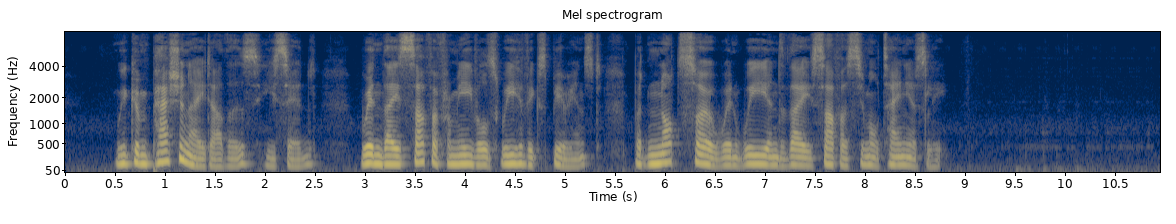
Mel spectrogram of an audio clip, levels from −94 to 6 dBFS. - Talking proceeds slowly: Yes, slow, 130 wpm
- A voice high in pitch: No, low, 130 Hz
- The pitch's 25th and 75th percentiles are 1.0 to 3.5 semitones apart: Yes, average, 3.1 semitones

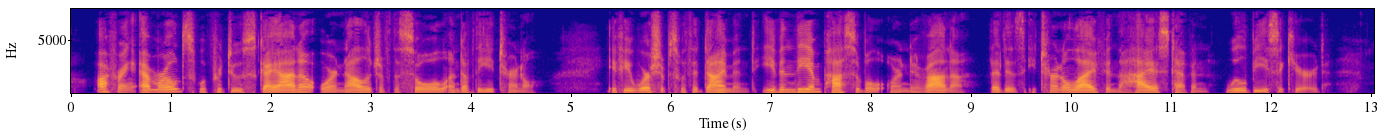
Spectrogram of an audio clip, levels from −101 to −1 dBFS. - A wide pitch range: No, average, 3.7 semitones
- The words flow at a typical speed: Yes, average, 165 wpm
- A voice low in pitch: No, medium, 160 Hz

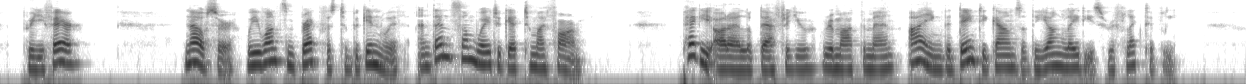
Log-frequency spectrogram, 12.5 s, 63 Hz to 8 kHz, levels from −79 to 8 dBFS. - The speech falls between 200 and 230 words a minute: No, average, 185 wpm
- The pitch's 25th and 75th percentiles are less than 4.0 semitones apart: No, average, 5.2 semitones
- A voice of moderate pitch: Yes, medium, 165 Hz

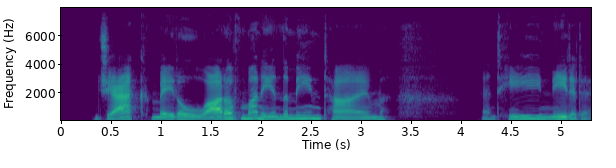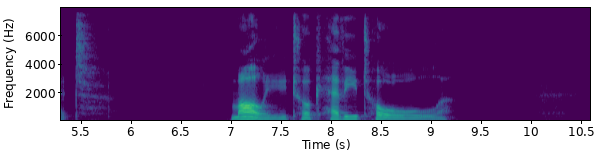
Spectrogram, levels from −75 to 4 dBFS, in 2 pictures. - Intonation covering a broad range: Yes, wide, 7.7 semitones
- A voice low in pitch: No, medium, 145 Hz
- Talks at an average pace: No, slow, 95 wpm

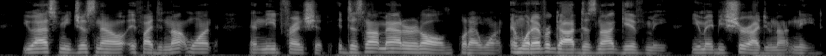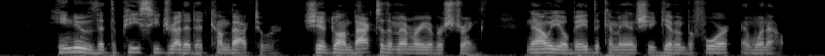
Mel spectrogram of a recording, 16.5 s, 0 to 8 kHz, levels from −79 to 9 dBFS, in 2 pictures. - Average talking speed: No, fast, 260 wpm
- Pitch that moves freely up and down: No, average, 2.8 semitones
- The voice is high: No, low, 130 Hz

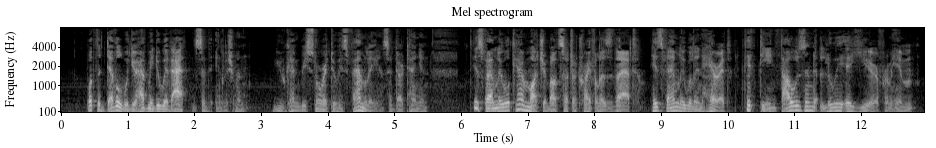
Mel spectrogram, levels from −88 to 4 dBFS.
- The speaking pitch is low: Yes, very low, 85 Hz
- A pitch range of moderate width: No, wide, 7.7 semitones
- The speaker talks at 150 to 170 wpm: No, fast, 205 wpm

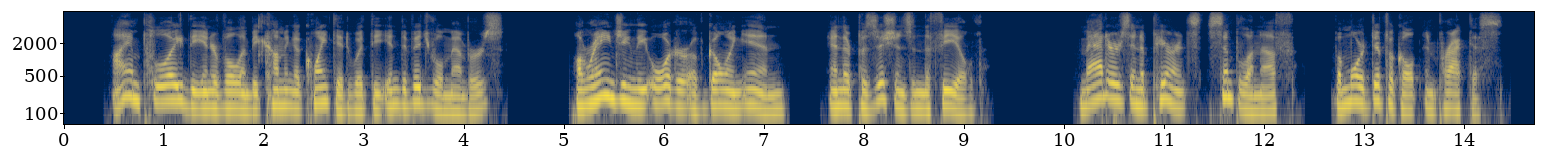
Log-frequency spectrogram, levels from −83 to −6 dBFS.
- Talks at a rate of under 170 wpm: Yes, slow, 135 wpm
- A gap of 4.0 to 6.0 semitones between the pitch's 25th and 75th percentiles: Yes, average, 4.9 semitones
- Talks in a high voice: No, low, 135 Hz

